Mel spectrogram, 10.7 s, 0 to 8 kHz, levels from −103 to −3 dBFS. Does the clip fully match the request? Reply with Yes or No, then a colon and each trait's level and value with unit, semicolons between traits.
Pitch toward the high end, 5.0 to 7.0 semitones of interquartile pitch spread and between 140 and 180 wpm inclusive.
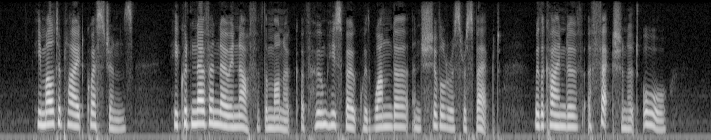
No: high, 195 Hz; average, 4.1 semitones; average, 145 wpm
